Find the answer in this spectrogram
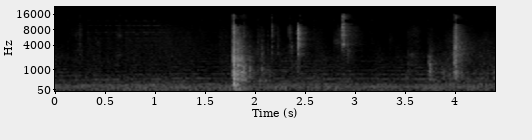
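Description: A few sharp clicks and knocks of painting tools being handled at the palette, the loudest about two seconds in, over quiet background music.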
